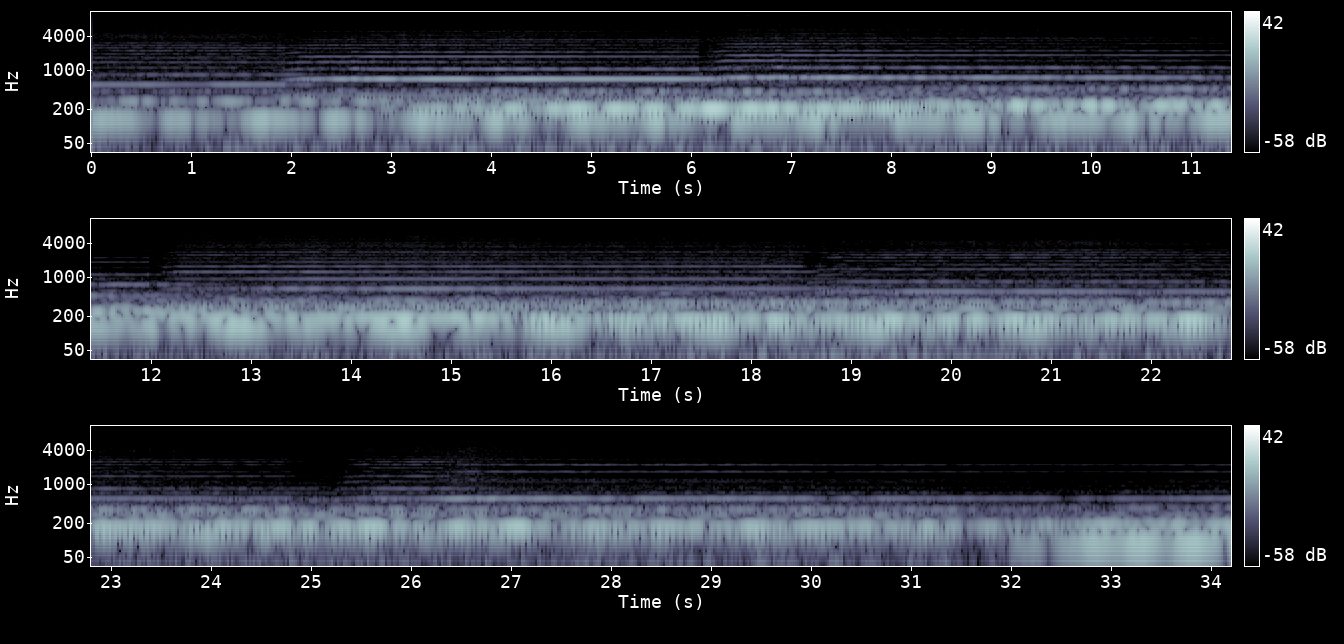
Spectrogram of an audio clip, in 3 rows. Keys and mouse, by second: 0.6 ctrl+alt+click, 1.6 alt+click, 2.4 alt+click, 3.2 alt+click, 4.0 ctrl+alt+click, 4.4 alt+shift+click, 5.1 alt+click, 6.2 alt+click, 7.3 ctrl+alt+click, 8.9 alt+click, 9.7 alt+click, 10.9 alt+click, 11.5 ctrl+alt+click, 12.1 alt+shift+click, 12.6-15.2 alt+shift+drag, 15.5 ctrl+alt+click, 15.9 alt+click, 17.0 click, 18.5-20.3 drag, 20.7 alt+click, 21.8 alt+click, 23.1 alt+click, 23.8 alt+click, 24.2 alt+shift+click, 24.7 alt+click, 25.6 ctrl+alt+click, 26.2 alt+shift+click, 26.6-28.0 alt+drag, 28.7 ctrl+alt+click, 29.0 alt+click, 30.1 7, 31.8-33.0 drag.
